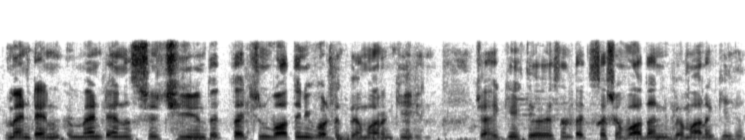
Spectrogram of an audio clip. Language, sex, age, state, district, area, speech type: Kashmiri, male, 18-30, Jammu and Kashmir, Bandipora, rural, spontaneous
